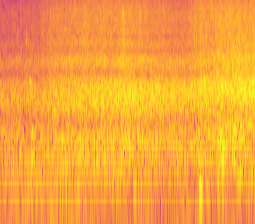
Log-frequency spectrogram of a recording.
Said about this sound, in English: Listen to the seagulls and the sound of the ocean.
